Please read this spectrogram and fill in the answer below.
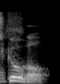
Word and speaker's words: Schuylkill: on the Schuylkill River, or how's it actually pronounced, Rich? School us on this. Schuylkill. The Schuylkill River. But that's I thought only it was Scahoikel.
